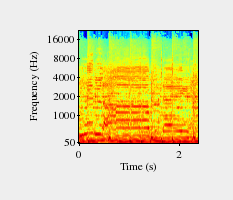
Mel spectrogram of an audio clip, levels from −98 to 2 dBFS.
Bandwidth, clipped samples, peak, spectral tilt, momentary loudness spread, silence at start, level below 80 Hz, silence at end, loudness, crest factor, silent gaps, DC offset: over 20 kHz; 5%; 0 dBFS; -3.5 dB/octave; 1 LU; 0 s; -10 dBFS; 0 s; -5 LUFS; 4 dB; none; under 0.1%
